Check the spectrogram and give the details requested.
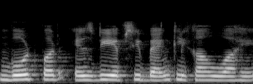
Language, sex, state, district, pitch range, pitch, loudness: Hindi, female, Uttar Pradesh, Etah, 195-220 Hz, 210 Hz, -15 LUFS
